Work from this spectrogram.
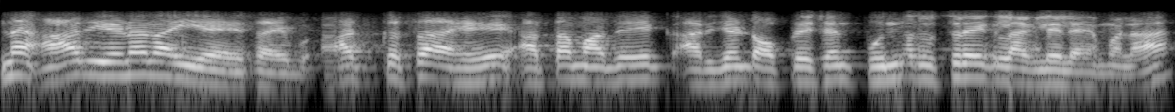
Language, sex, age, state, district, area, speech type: Marathi, male, 30-45, Maharashtra, Raigad, rural, conversation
